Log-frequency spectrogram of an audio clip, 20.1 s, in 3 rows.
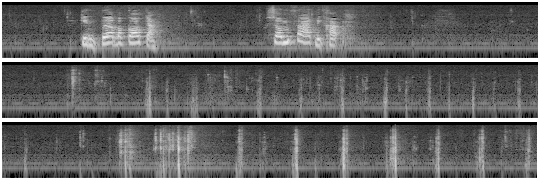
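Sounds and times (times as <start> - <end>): crisp crunches of biting eggplant: 7.5 - 20.0
wet chewing clicks: 7.5 - 20.0.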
